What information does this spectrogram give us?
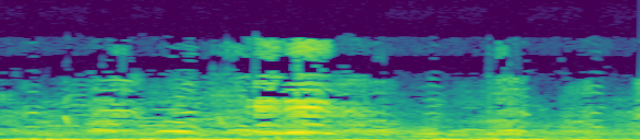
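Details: A large flock of Eurasian cranes at Lake Hornborga, Sweden, a spring migration stopover, gives a dense chorus of overlapping trumpeting, bugled calls over a steady low rumble of wind.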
